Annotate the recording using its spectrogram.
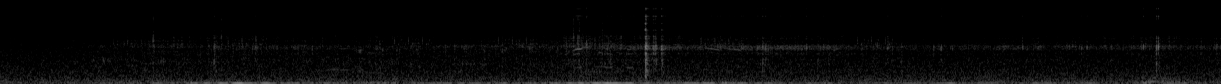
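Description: Wind rumbling on the microphone of a camera set low at the roadside while a group of bicycles ride past, faint throughout and loudest about six seconds in as one rider passes close, with a sharp click at that moment and another near the end.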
